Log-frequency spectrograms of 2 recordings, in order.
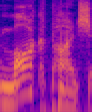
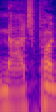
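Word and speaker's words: Mach Punch: So, I'm just going to uh pronunciation police be like match is actually pronounced mock punch.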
